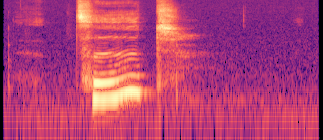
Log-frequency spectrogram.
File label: "time" damped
